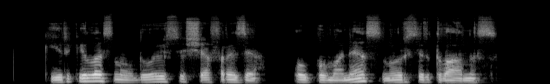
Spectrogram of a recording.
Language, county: Lithuanian, Telšiai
